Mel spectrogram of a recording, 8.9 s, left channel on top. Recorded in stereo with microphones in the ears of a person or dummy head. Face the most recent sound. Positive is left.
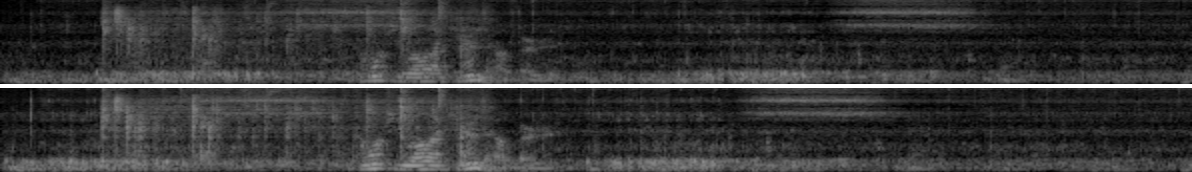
turn(degrees=-40)  # may be behind; listen again after turning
